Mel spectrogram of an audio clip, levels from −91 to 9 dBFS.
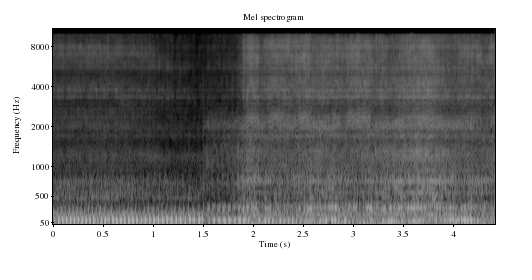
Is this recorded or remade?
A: remade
